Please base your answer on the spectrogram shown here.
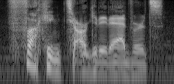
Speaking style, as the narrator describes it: Frink chuckled

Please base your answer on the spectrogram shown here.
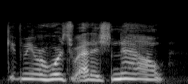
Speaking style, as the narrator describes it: Roger is always impatient, but he was screaming

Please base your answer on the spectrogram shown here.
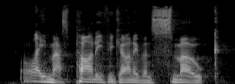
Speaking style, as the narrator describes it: Reggie grumbled

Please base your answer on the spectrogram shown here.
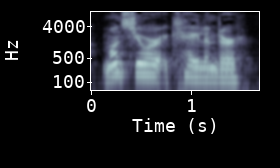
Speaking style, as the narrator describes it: Foch sighed

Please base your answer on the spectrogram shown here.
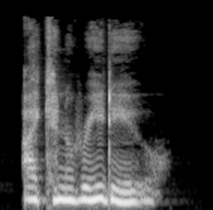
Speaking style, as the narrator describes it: she says

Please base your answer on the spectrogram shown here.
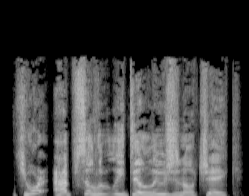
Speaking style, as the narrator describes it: she yells at me

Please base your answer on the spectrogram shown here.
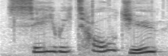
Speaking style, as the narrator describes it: shouted Lucinda and Erica together

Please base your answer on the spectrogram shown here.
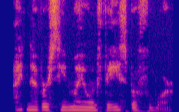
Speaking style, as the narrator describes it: Amanda whispered

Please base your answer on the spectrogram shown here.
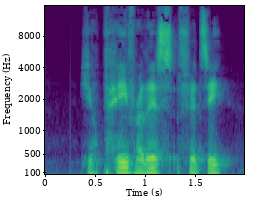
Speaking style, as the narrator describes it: Tancred whispered to his friend

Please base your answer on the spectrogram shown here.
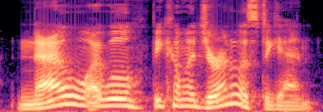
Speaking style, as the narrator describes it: he exclaimed to his sister-in-law

